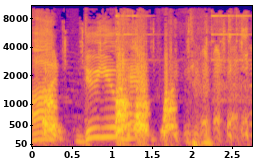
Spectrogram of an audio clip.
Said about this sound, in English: Do you have a pet? Do you have a dog? Yep. All right, get your dog to bark. He did.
